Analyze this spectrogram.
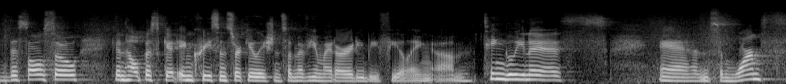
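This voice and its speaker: A woman with a plain, everyday voice speaks at a fairly slow pace, medium in pitch with ordinary pitch variation. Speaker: yoga instructor. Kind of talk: guided yoga class.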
